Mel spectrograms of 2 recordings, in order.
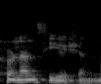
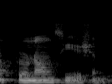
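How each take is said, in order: First: Second syllable NUN in "pronunciation"; correct pronunciation. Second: "pronunciation" misspoken as pro-NOUN-ciation; wrong pronunciation. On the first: Teacher giving listeners the right word, correct pronunciation. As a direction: say "pronunciation" with a short "nun", not "noun". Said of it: "the word is". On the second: Teacher showing listeners the common mistake, mispronounced. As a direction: put "noun" inside "pronunciation". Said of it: "not pronunciation". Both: Shown as a demonstration.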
